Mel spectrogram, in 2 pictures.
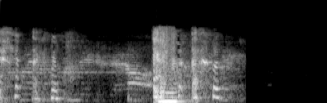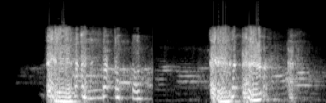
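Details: Constant barking cough in a female: runs of harsh, deep coughs in quick bursts separated by a brief pause.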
